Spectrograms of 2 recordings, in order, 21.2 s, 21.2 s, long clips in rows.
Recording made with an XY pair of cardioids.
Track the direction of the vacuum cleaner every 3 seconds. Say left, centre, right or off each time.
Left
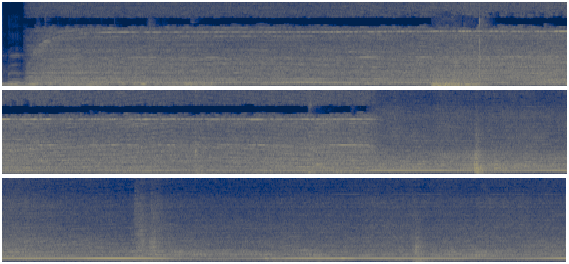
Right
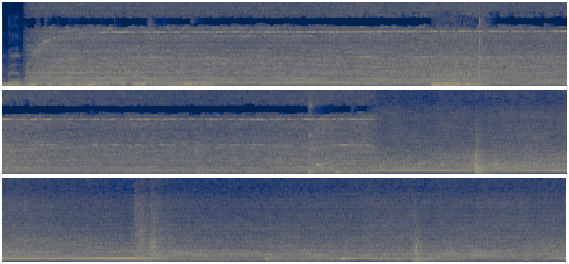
right, right, left, left, centre, right, right.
